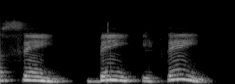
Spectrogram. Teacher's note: Já na palavra sem, bem e tem, esse M tem um som de uma vogal, caracterizando como uma semivogal.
